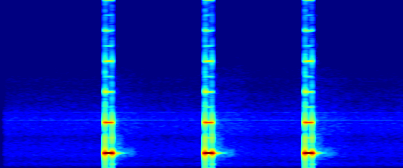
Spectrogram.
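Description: Three short, loud electronic beeps of the same pitch, a second apart, starting about a second in.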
